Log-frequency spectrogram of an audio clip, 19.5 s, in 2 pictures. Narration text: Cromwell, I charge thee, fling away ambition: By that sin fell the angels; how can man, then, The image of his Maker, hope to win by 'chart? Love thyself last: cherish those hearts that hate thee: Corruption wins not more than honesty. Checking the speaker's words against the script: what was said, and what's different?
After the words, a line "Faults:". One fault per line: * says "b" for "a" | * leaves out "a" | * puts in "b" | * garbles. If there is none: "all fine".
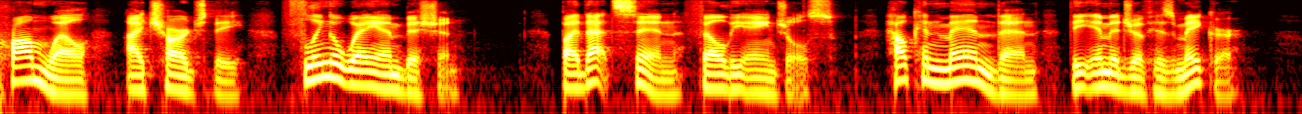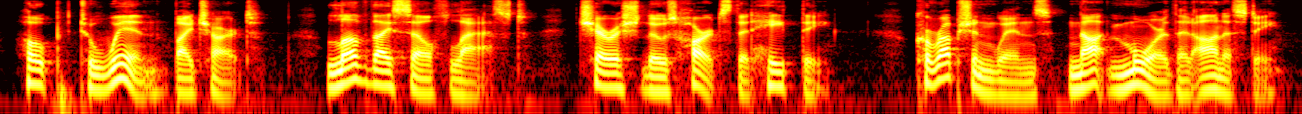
Cromwell, I charge thee, fling away ambition: By that sin fell the angels; how can man, then, The image of his Maker, hope to win by 'chart? Love thyself last: cherish those hearts that hate thee: Corruption wins not more than honesty.
Faults:
all fine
